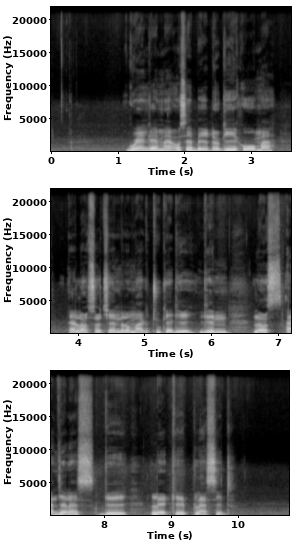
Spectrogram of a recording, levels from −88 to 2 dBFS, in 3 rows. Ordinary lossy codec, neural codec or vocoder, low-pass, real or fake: none; vocoder, 44.1 kHz, 128 mel bands every 256 samples, BigVGAN v2; none; fake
